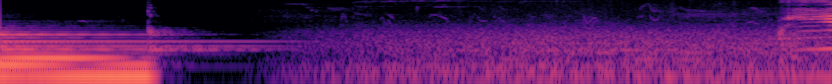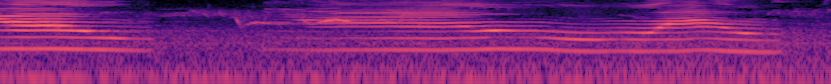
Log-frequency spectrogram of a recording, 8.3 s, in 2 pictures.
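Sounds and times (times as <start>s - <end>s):
cat meowing: 3.9s - 8.1s.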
